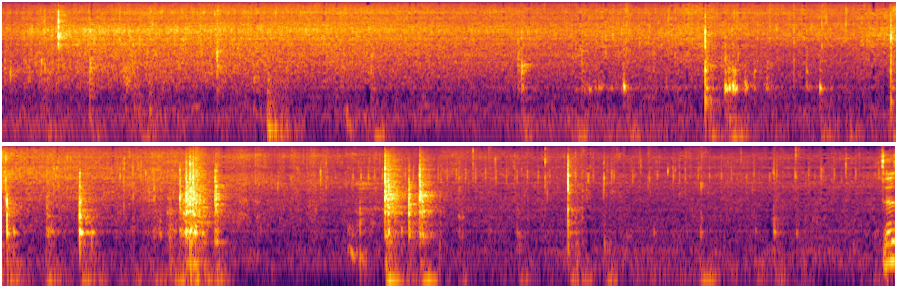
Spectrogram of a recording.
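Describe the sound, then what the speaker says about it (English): Pasta sizzles in a pan as a touch of vegetable broth is added, a steady close frying hiss with intermittent clinks and stirring scrapes. "I'm going to add just a touch of vegetable broth."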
